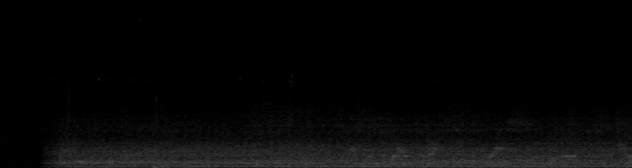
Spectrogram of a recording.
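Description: Near silence, then about half a second in a steady outdoor background noise starts, with faint, indistinct voices in it.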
